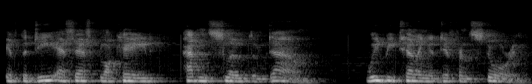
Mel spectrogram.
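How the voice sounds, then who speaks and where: Man as blunt sergeant, highish voice, echoey. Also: animated, moderate pace, lo-fi sound, faint music behind, natural voice. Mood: grim, blunt. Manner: blunt, grim. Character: gritty, blunt battle-hardened first sergeant. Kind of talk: scripted radio drama interview.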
